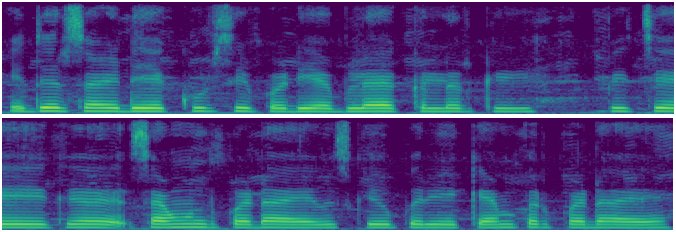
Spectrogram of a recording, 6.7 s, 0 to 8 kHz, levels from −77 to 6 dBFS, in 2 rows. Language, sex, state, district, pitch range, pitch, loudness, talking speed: Hindi, female, Rajasthan, Bikaner, 220-230 Hz, 220 Hz, -16 LUFS, 180 wpm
